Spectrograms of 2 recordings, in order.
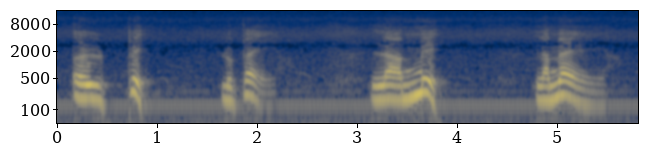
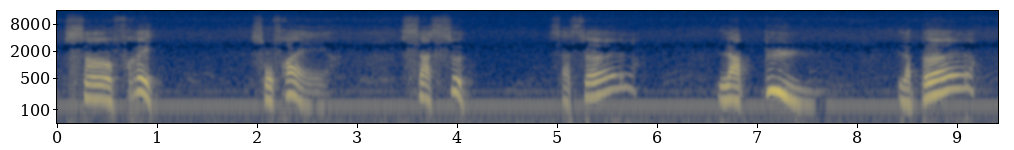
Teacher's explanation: Le R final. Il disparaît le plus souvent.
